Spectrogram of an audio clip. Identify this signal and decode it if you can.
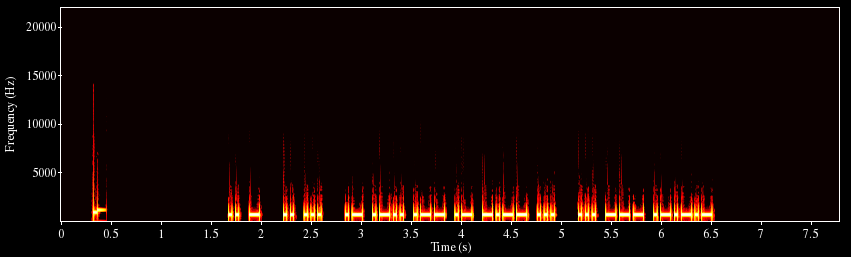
Morse code, heard as a keyed tone, about 34 wpm, 700 Hz. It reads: IT IS ALWAYS SO.
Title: Sentences from Top 300 Words 35wpm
